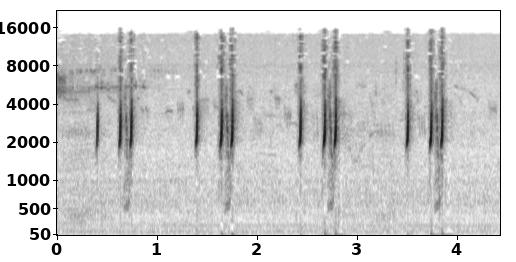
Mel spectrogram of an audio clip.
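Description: A common quail repeats a sharp three-note call, one note then a quick pair, about once a second, in an otherwise quiet background.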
